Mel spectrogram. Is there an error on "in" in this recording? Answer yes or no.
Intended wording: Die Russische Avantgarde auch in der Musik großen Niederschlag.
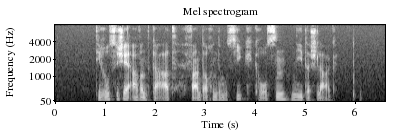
no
